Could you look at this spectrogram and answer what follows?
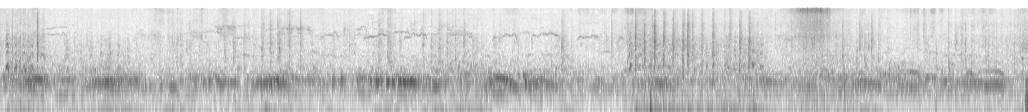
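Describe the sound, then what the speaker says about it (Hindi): Golden pigeons cooing on a rooftop loft, soft repeated coos close by over faint background noise, with a short burst of rustling partway through. "ये गोल्डन कबूतर का शौक करें जी, ये भी मेरा बड़ा शौक वाला कबूतर है"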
